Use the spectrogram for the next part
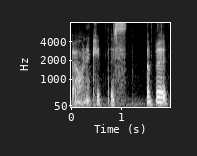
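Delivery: whispered aside; whispering. Real, not acted. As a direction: whisper it under breath. Whispering to self.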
